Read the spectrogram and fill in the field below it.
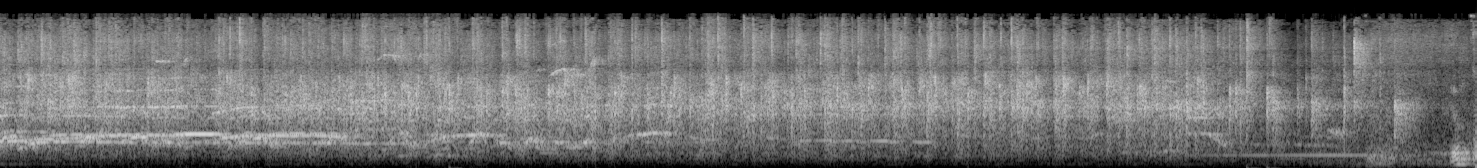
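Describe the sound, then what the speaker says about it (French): A church congregation at an evening worship gathering in a community centre applauds and cheers the Lord in sustained, loud, dense clapping with crowd voices that fades toward the end. "Est-ce que tu veux bien quoi acclamer le Seigneur?"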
